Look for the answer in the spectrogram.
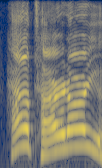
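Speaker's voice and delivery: ordinary talk, nothing marked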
